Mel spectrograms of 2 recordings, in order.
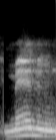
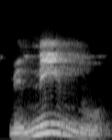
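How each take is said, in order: First: The stress is on the first syllable. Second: The stress is on the second syllable. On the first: The speaker calls it wrong. "se eu colocar aqui um acento aqui no me e pronunciar aqui com mais força" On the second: The speaker calls it right. "se eu colocar aqui no ni e pronunciar com mais força"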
